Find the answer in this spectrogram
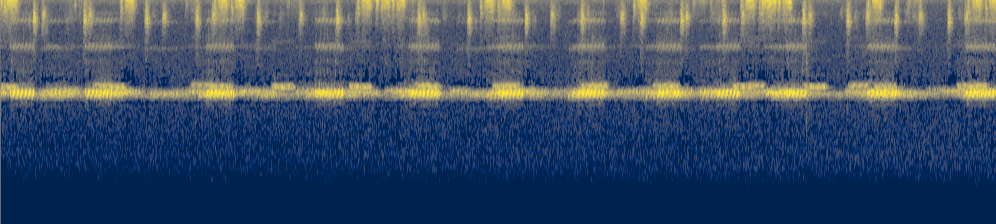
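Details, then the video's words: Crickets chirping in grass on a warm summer night in Bulgaria, recorded in surround sound; a persistent high trill throbs in regular louder bursts about every two seconds, backed by a dense layer of fainter high insect calls. "Cricket Sounds - Crickets Chirping at Night"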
